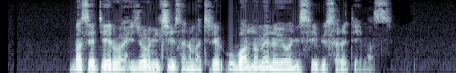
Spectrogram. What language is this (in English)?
Japanese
